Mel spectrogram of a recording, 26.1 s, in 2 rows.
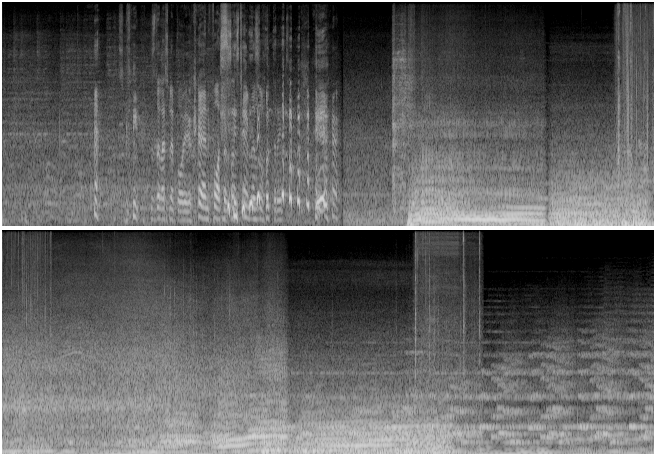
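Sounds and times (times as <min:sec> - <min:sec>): car engine revving through gears: 0:07.8 - 0:22.7.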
